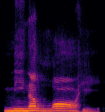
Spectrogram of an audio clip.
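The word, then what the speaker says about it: مِنَ اللهِ: The moment min comes before a word that starts with Hamzatul Wasl, we are putting fatha over it. So how you are saying minallahi?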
